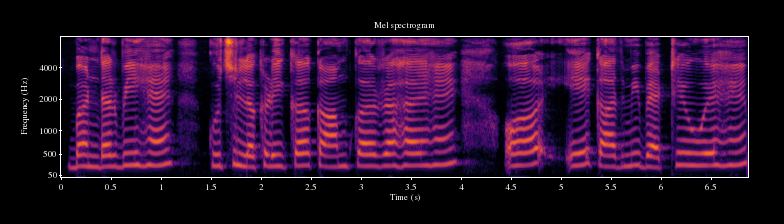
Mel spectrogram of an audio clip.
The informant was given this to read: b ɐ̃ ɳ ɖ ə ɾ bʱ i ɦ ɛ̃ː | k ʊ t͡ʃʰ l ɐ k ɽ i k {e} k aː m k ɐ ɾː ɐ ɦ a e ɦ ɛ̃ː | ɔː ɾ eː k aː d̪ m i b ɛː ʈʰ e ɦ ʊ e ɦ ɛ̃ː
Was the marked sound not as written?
yes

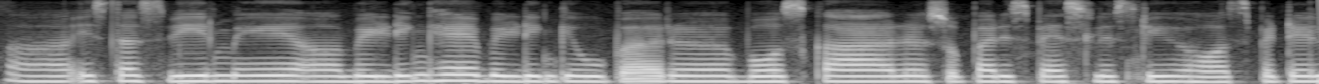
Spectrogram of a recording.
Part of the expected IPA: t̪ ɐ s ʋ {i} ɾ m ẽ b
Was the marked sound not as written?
yes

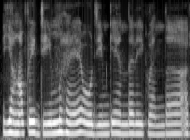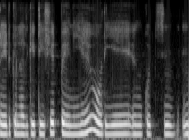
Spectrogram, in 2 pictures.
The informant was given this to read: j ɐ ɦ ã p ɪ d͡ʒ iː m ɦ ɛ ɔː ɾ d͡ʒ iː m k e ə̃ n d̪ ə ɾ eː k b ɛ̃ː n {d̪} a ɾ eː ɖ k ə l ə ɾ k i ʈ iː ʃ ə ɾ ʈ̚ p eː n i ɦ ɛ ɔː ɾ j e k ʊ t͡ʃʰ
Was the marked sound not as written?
no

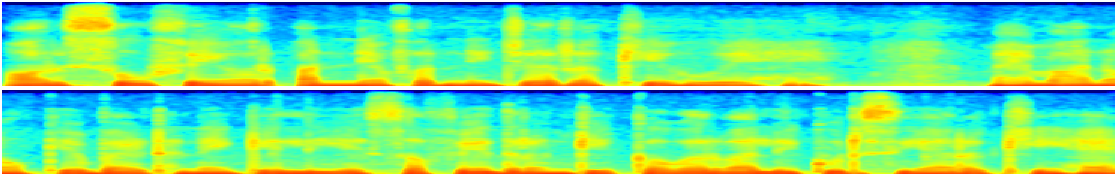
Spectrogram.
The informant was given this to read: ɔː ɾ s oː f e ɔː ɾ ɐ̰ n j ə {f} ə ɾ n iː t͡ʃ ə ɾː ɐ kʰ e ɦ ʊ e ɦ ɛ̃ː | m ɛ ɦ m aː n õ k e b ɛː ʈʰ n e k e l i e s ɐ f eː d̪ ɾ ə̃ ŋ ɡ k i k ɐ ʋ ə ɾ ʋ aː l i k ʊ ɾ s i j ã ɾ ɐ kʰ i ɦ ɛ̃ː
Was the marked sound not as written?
no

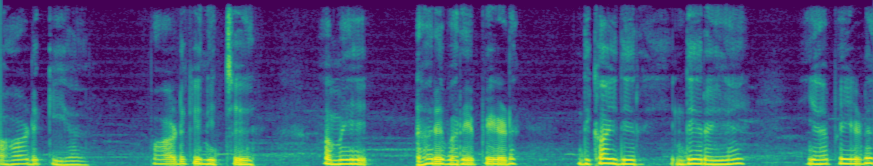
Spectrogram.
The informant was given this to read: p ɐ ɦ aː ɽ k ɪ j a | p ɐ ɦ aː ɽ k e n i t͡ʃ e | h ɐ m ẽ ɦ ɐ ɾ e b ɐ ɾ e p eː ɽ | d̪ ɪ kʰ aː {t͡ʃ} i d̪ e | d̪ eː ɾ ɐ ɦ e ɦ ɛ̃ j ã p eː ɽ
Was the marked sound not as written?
yes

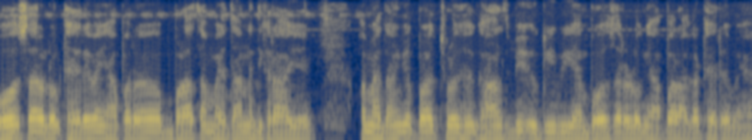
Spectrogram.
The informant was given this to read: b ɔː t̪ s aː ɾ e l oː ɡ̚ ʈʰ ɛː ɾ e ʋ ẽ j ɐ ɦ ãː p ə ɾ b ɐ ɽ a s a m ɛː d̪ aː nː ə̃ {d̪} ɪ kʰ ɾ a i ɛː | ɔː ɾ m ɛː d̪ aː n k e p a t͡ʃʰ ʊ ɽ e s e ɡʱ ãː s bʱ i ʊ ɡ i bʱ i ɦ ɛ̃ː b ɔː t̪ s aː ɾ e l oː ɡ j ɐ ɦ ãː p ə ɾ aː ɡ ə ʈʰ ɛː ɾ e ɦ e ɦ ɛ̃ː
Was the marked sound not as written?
no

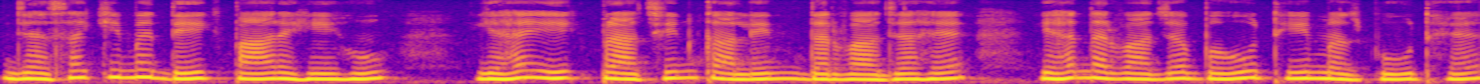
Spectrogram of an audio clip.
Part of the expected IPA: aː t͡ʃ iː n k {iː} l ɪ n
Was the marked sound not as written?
yes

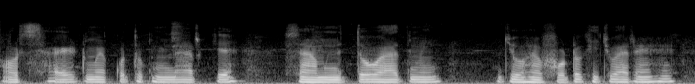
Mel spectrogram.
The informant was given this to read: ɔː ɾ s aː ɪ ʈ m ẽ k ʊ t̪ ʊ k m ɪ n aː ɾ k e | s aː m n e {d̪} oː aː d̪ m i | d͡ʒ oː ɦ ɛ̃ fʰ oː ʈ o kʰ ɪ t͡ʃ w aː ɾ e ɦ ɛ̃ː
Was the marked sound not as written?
no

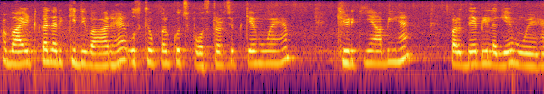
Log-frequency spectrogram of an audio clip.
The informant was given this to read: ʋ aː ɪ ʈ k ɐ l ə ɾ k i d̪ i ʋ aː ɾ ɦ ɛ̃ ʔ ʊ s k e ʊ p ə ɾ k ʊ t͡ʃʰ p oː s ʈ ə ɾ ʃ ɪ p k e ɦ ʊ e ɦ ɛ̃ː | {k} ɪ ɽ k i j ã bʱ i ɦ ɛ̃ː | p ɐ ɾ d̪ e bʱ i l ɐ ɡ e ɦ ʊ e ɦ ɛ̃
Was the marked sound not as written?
yes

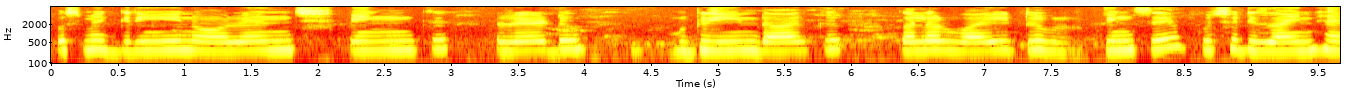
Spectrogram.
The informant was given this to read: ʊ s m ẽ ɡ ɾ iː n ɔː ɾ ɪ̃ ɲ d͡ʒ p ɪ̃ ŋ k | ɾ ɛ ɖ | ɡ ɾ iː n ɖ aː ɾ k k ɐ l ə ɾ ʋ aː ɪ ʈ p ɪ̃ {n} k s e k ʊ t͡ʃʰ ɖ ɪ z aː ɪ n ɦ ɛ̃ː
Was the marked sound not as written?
yes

